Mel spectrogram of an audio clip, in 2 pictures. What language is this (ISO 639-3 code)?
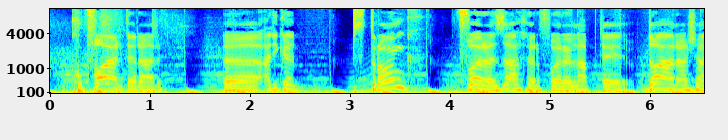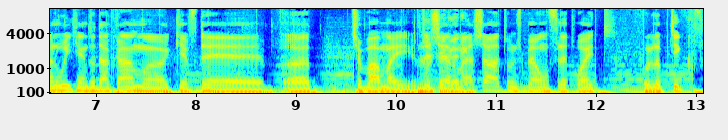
ron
